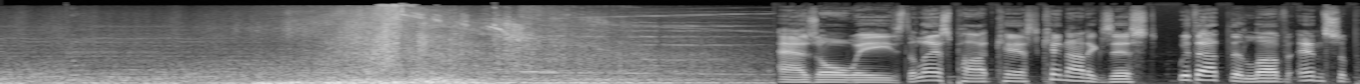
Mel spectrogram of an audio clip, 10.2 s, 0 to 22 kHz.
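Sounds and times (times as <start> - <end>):
spaceship dropping out of hyperspace with throttle dialed back: 0.0 - 5.8
bright whoosh: 0.5 - 5.8
speech: 6.0 - 10.1.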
